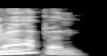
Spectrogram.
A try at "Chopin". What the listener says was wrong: You're chopping like you're chopping wood.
